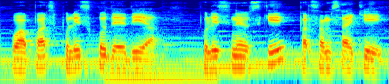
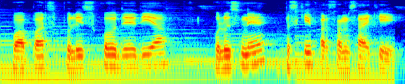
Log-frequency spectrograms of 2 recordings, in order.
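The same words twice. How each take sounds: No difference in how they are said.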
